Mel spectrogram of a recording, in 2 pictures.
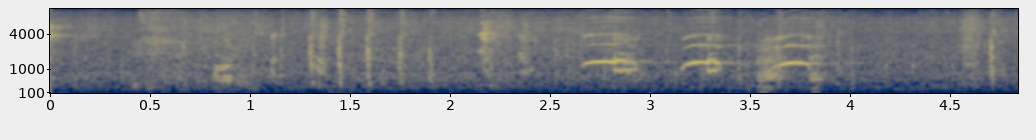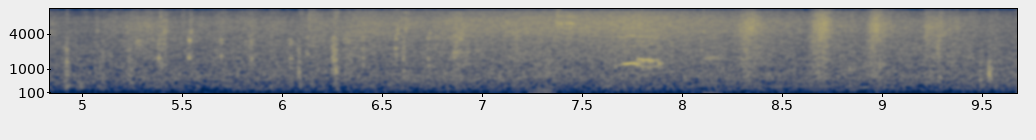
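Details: Hungry baby monkey Leo cries and begs its mother for milk with three loud, tonal squeaks in quick succession, each slightly arched. Scattered clicks and rustling sounds surround them, and a softer squeal follows later.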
